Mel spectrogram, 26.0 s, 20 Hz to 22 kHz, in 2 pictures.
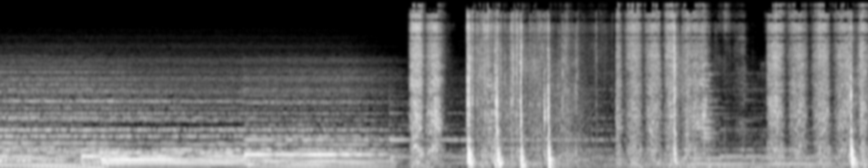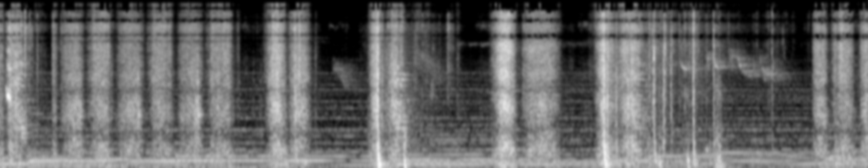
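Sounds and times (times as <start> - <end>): soft background music: 0.0 - 26.0
handsaw cutting wood: 6.2 - 10.9, 11.5 - 17.8, 18.6 - 19.5, 20.4 - 21.4, 22.0 - 26.0.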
